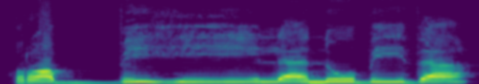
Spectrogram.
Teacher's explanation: کلمت ربہ میں با پہ تشدید ہے، تو ہمیں یہ حرف کو 2 حرف کے برابر پڑھنا ہے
